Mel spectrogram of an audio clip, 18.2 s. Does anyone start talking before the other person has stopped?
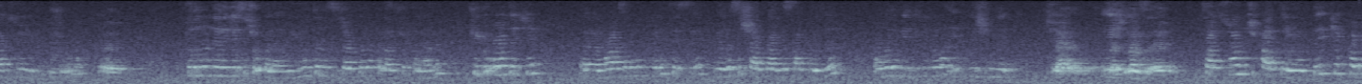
Yes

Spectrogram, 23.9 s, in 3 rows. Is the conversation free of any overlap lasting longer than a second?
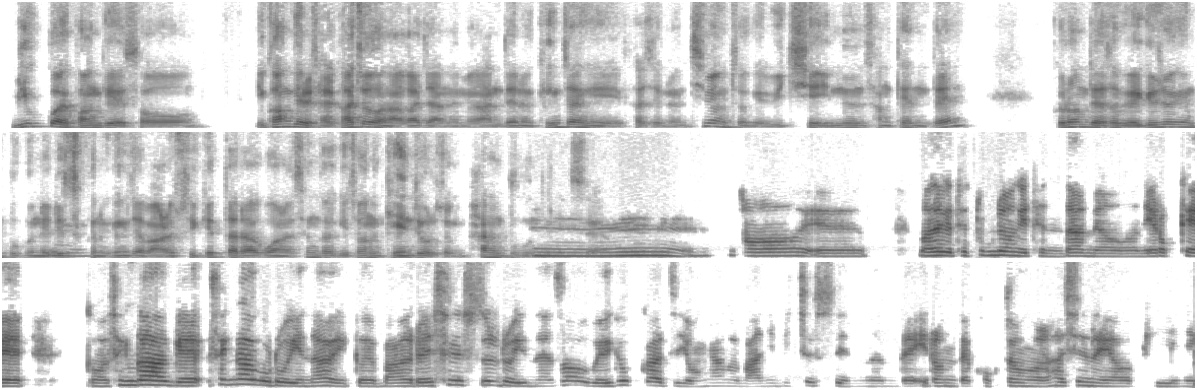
Yes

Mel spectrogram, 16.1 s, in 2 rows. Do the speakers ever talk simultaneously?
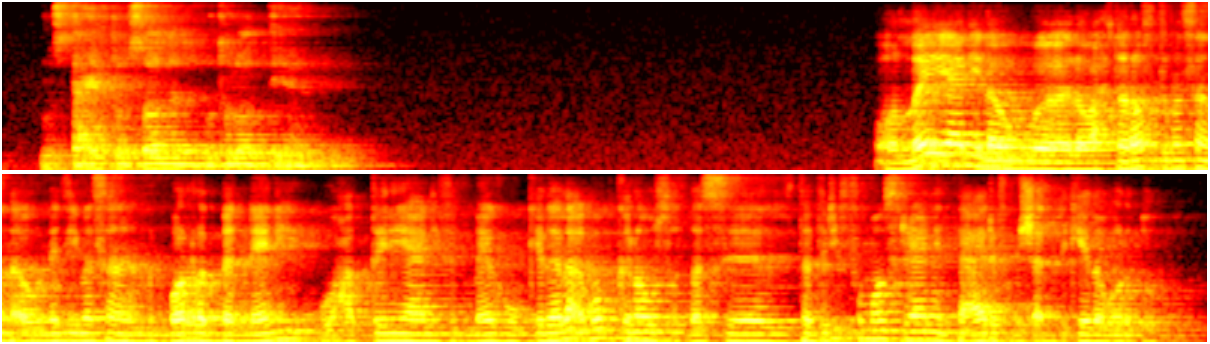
No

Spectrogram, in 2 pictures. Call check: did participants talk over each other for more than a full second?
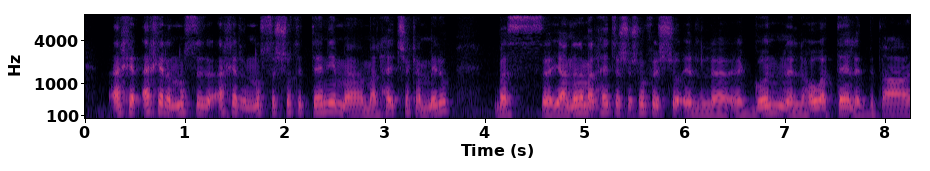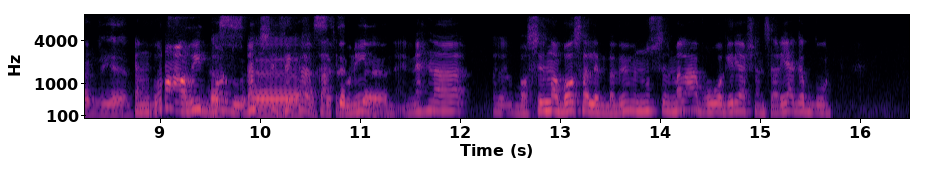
Yes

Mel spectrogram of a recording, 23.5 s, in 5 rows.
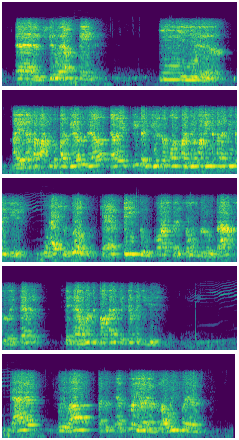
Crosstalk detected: No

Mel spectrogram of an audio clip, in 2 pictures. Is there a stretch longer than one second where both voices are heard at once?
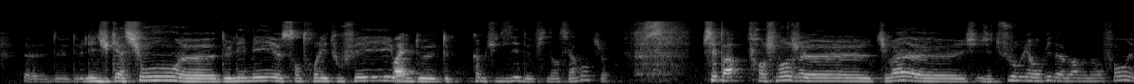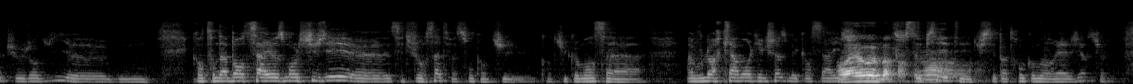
Yes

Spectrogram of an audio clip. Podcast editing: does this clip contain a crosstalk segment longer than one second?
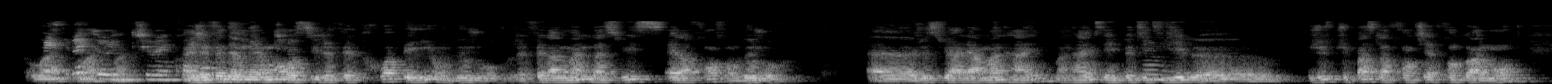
Yes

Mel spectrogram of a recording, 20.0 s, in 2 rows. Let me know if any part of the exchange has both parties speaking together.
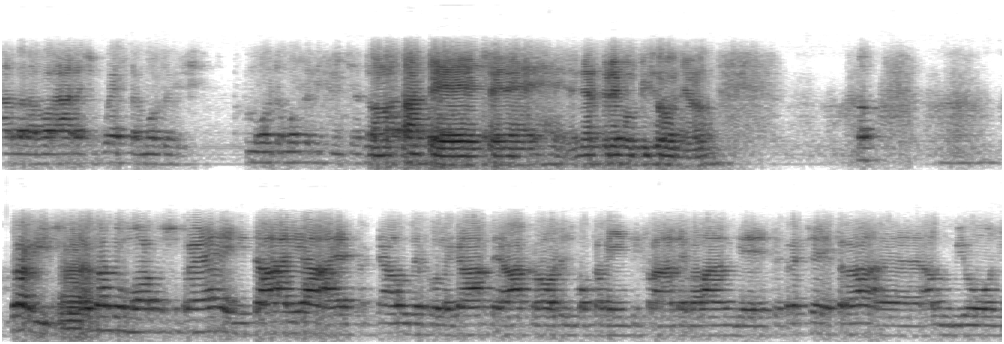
Yes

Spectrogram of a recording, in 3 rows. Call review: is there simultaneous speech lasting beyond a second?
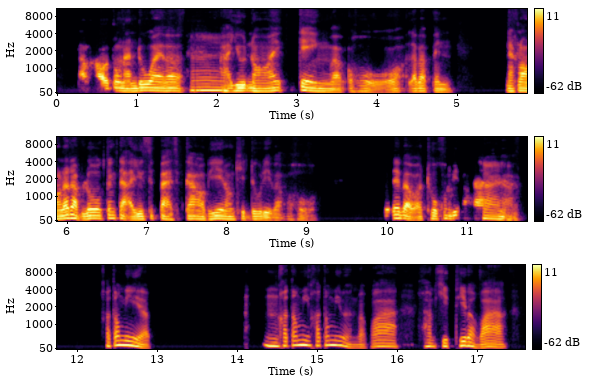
No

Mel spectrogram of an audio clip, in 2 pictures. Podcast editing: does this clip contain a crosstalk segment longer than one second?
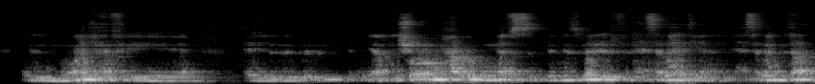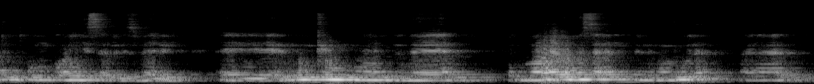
No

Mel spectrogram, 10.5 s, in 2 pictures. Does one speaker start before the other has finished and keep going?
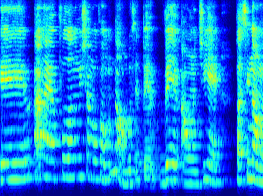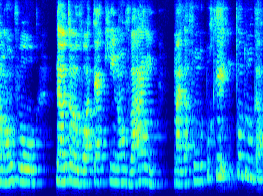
No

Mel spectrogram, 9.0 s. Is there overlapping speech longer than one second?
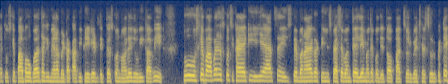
No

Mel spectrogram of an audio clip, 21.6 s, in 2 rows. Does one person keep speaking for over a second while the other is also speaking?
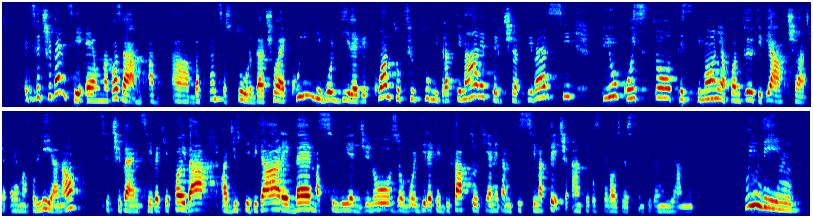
No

